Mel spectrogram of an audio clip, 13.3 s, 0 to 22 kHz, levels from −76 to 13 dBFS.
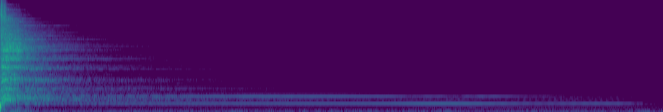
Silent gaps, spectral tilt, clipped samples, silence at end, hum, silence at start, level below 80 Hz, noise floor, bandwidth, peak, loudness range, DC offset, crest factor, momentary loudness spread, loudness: none; -0.5 dB/octave; under 0.1%; 11.95 s; none; 0 s; -60 dBFS; -62 dBFS; 19 kHz; -2 dBFS; 20 LU; under 0.1%; 30 dB; 34 LU; -21 LUFS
